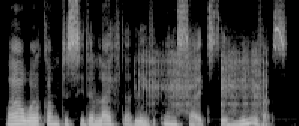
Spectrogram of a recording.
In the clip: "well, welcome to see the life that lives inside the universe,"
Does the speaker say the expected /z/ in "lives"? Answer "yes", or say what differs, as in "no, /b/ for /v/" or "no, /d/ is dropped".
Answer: no, /z/ is dropped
